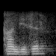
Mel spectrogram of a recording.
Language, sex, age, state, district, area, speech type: Punjabi, male, 45-60, Punjab, Patiala, urban, conversation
